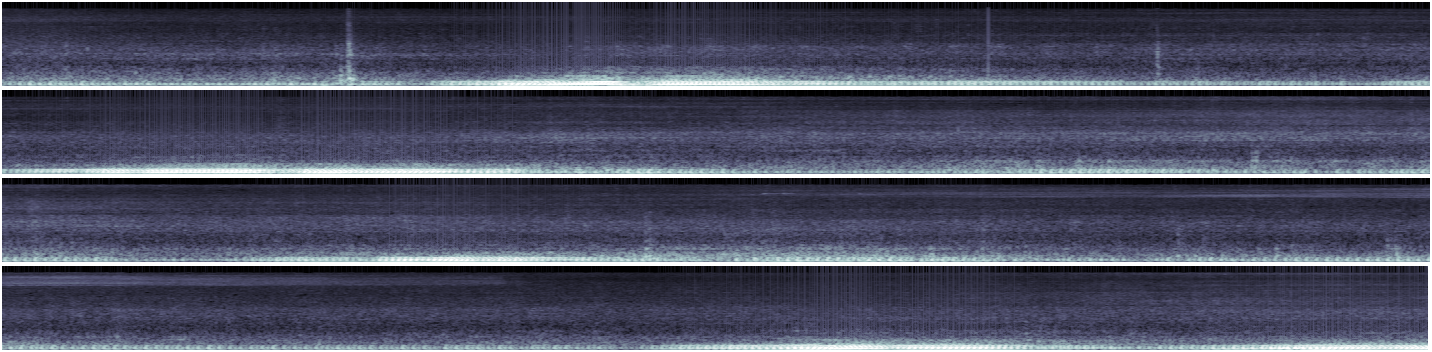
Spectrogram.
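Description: Jeep engine driving off-road over rough, rocky sand, revving up and easing back off in repeated surges every few seconds, with steadier running between them.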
